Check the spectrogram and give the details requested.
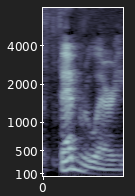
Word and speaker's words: February: u a r y but it's got that you know r in the middle so you got to you got to pronounce it February right February February February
